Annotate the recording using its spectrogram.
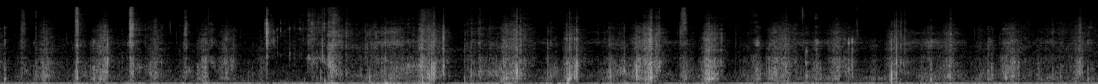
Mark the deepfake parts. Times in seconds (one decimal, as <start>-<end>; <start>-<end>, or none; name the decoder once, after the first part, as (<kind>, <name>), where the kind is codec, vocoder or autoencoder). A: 8.5-9.2 (codec, SNAC)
